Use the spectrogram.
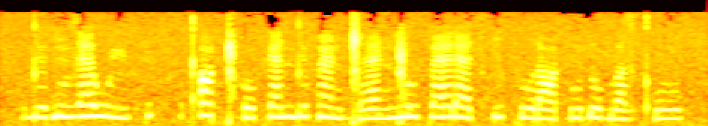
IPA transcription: d ø˨ ɠ ũ˨ z æ˦ w y˨ p | kʼ ɑ˦ ǁʰ o˨ k æ˦ n d ø˦ p æ̃˧ ɡ͡ǁ æ˧ ŋ͡ǁ u˦˨ p æ˦ ɾ æ˨ t͡sʼ i˦ kʷ ɾ o˧ ɾ ɑ˨ k u˧ ɗ o˧ ɡʷ ɑ˨ z kʼ u˧

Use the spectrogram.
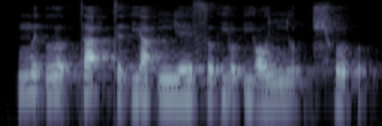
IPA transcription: m ɪ˦ ʔ l ʊ˦ ʔ t ä˦ ʔ t ɪ˦ ʔ j ä˦ ʔ ɲ e˦ s ʊ˦ ʔ j ʊ˦ ʔ j ɔ˨ ɲ ʊ˦ ʔ t͡ɕʰ ʊ˦ ʔ

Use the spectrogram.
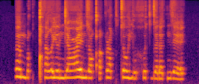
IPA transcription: ɐ m b ɘ q ǃʰ ɐ ʁ j ɘ n d ɛ ʕ ɛ n z o qʼ i q ɭ i q t o j ʊ x ʊ t d ɐ ɾ ɐ t n z ɛ

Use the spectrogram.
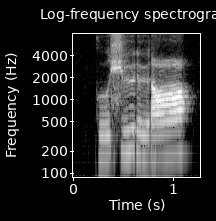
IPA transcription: k u˨˥ ɕ ʉ˧˥˧ ɾ ʉ˧ ɾ ɑ˦˥

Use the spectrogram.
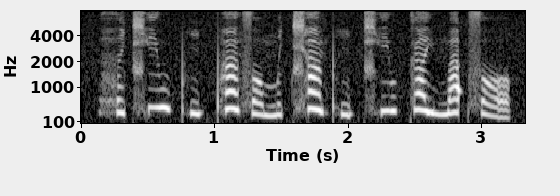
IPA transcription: h ə˧ t͡ɕʰ j u˥˧ pʰ i˨ ʔ pʰ ã˥˧ s ɔ˨˩ m ə˧ t͡ɕʰ ã˥˧ pʰ i˨ ʔ t͡ɕʰ j u˦ k a˥˧ j m a˦ ʔ s ɔ˨˩

